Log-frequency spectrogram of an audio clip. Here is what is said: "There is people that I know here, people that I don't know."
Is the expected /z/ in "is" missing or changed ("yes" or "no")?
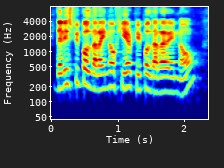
yes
